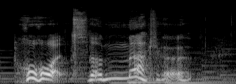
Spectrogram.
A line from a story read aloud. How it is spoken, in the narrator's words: Santa said merrily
